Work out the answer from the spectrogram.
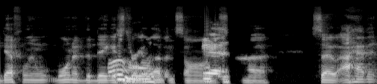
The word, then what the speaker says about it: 311: 311, which is, just the numbers 311, pronounced 311, is an American rock band from Omaha, Nebraska.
